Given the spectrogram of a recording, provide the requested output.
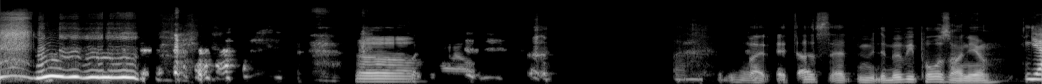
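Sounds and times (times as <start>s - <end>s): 
voice imitating people sobbing: 0.0s - 2.5s, 3.6s - 5.5s, 6.8s - 9.2s
laughter: 1.0s - 5.0s, 7.2s - 9.4s
speech: 1.6s - 2.4s, 8.0s - 10.4s.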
